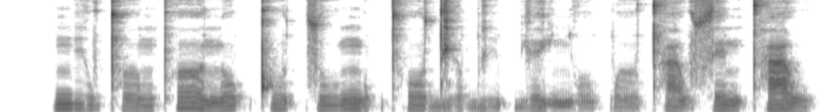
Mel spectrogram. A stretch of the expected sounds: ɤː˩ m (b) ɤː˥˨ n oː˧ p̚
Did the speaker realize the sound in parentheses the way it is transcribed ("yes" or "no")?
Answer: no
